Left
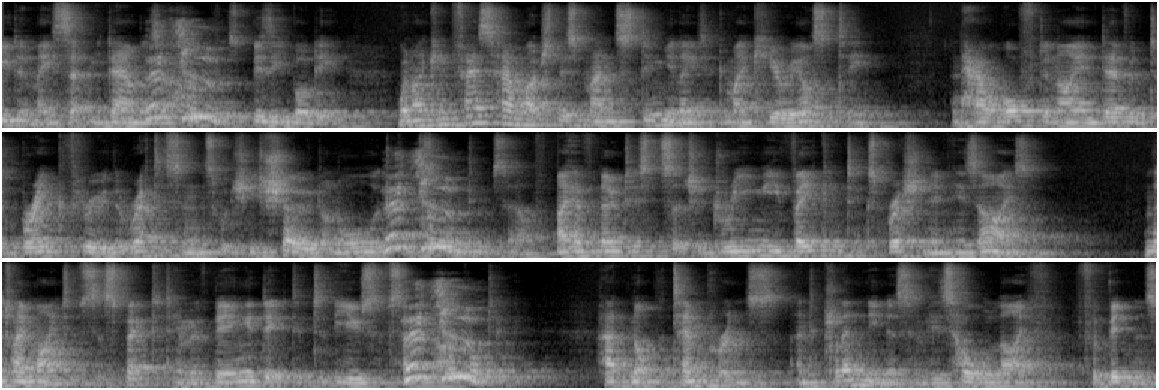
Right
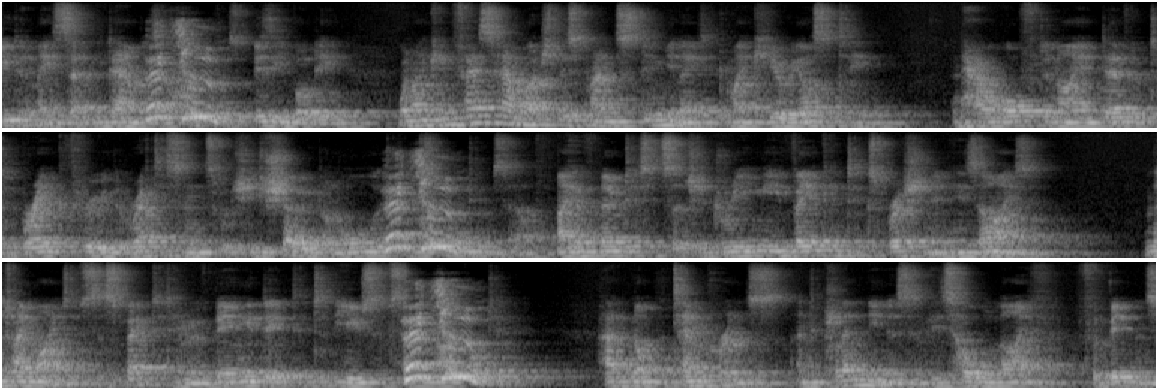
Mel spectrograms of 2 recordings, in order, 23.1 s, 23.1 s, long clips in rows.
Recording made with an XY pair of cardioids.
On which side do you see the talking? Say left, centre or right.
left.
